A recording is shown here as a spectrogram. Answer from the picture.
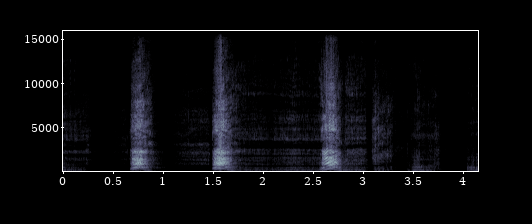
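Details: Domestic dog barking indoors: three loud, sharp barks about one second apart, each with a short low growl or grumble trailing between them.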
